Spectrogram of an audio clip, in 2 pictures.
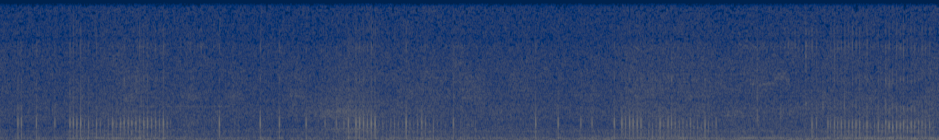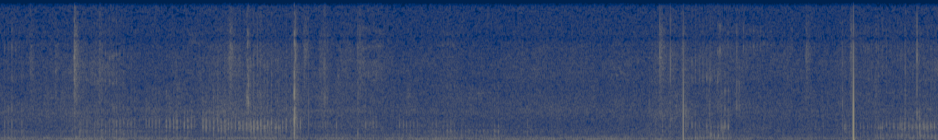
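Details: Snoring from Bogart the cat, a continuous low throaty rumble that swells slightly in the second half, with faint raspy textures and a few sharp clicks near the end.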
